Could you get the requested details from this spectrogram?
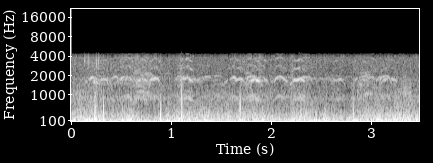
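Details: Huge flock of geese flying over Riverfront Park south of Bonner Springs, Kansas, on 28 February 2010. Many overlapping nasal honks, rising and falling, come in a steady stream under heavy low wind rumble.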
